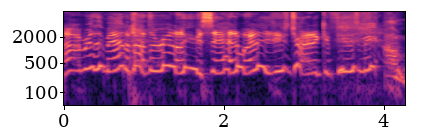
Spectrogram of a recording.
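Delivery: very high-pitched, dim fantasy monster voice. Game master doing the manticore's voice one more time: Manny the Manticore voice. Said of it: "You can do it one more time".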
